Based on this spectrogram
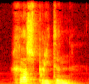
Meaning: plural of grasspriet
- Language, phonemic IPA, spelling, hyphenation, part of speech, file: Dutch, /ˈɣrɑˌspriːtə(n)/, grassprieten, gras‧sprie‧ten, noun, Nl-grassprieten.ogg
